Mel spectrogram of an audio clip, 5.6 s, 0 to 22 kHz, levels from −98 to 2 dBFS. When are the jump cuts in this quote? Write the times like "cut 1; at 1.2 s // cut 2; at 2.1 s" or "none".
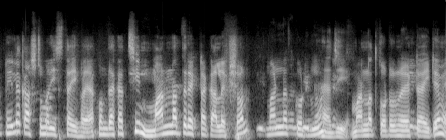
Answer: none

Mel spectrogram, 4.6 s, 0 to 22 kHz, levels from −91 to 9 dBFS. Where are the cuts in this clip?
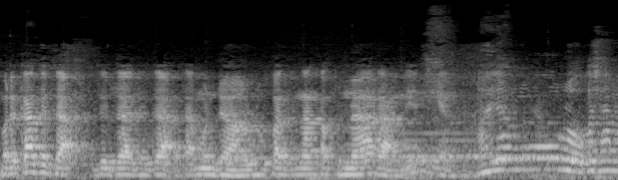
cut 1; at 3.5 s

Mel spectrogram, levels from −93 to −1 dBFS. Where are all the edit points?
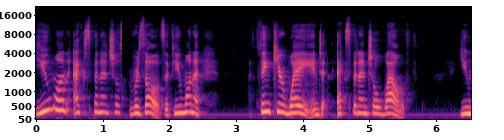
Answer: cut 1; at 1.3 s // cut 2; at 3.2 s // cut 3; at 4.4 s

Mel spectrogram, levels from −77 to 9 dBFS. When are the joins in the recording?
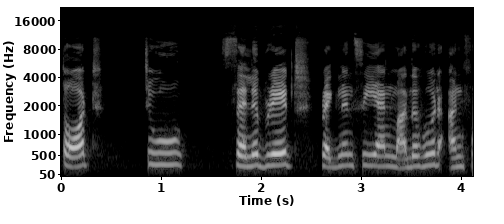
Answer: cut 1; at 2.6 s

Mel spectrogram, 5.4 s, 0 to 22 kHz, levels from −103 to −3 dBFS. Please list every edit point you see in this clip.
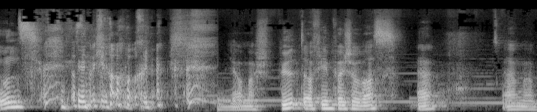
cut 1; at 2.1 s

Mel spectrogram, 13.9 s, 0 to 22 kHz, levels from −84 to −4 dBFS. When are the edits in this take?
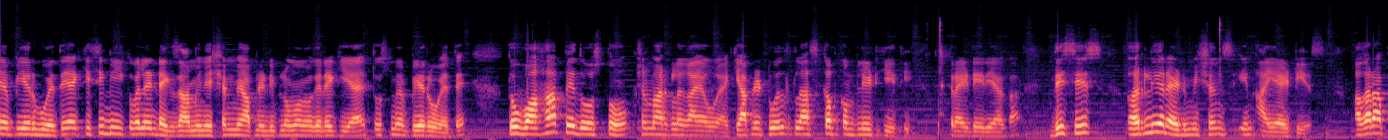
cut 1; at 6.4 s // cut 2; at 9.4 s

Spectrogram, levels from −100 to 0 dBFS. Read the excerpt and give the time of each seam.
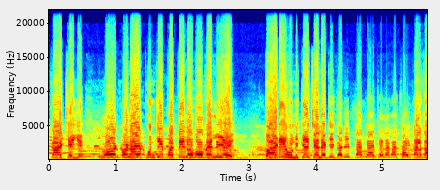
none

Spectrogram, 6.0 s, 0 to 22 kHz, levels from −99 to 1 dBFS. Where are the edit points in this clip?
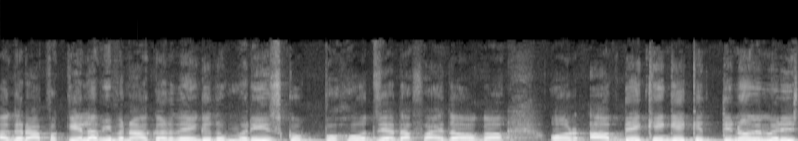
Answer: none

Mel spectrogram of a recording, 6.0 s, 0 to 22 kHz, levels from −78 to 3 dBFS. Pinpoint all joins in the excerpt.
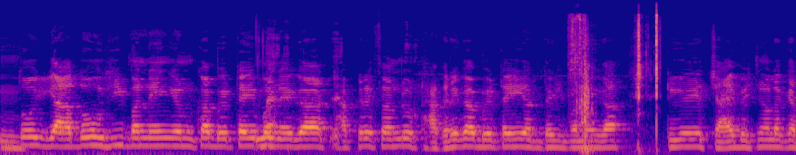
cut 1; at 4.8 s

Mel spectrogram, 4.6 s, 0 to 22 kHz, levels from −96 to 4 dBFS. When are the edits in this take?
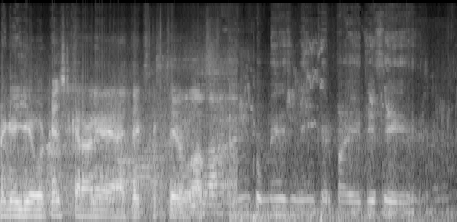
cut 1; at 2.3 s

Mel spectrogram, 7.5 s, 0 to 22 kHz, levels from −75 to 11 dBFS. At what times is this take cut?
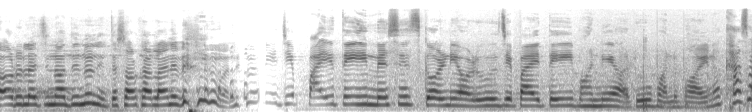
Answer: cut 1; at 2.8 s

